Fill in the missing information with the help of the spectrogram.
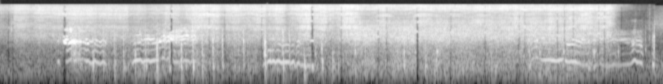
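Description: Steady hiss of water showering down, with a small girl on a swing laughing and squealing through it. The hiss cuts off suddenly about nine seconds in.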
